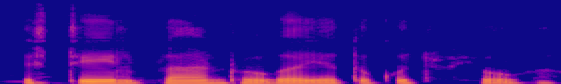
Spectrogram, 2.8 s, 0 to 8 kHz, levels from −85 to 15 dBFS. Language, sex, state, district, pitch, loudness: Hindi, male, Uttar Pradesh, Hamirpur, 140 Hz, -19 LUFS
